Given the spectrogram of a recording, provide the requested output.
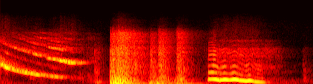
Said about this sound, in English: First picture, bottom row. Dithers' door opens, and out sails Dagwood.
